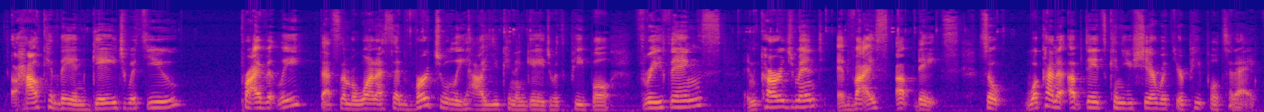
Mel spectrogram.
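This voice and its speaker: A middle-aged woman with a deep but bright, forceful voice teaches a live web class. She talks to her audience in a conversational, encouraging way and tosses in playful asides. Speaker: web class host and business coach. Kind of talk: casual teaching to an online audience.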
